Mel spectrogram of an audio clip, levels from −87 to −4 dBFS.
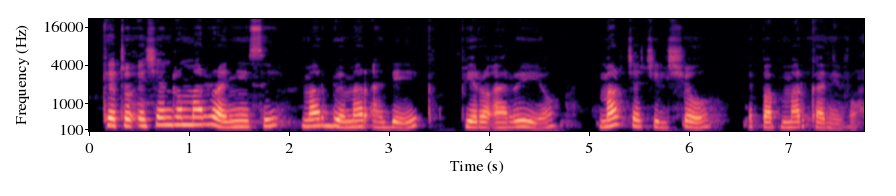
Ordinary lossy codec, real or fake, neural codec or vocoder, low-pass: none; real; none; none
